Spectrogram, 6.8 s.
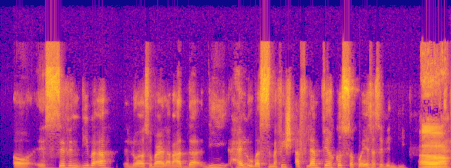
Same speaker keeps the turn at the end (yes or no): yes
